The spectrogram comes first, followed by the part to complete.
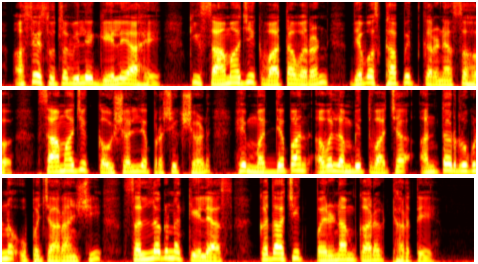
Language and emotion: Marathi, neutral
